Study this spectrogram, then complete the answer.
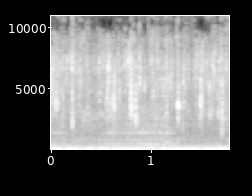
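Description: Water drips from the water-only cooling system of a 2004 Chevy Tahoe during a water pump replacement. The dripping is faint and steady, with small plinks scattered across a low background hum.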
